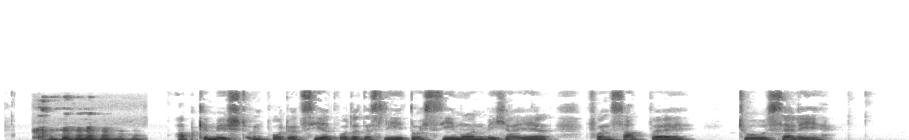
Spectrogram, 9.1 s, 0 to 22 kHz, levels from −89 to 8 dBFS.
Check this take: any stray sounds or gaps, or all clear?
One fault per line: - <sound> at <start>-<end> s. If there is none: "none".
- laugh at 0.3-1.5 s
